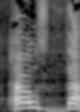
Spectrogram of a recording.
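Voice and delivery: very loud, very high, exultant, triumphant cry. After sliding down the meadow bank on a tray, he calls back up: triumphant. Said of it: "he said triumphantly".

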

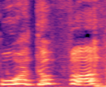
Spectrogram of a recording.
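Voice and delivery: very high, loud, shrieking scream. Retelling how a guy reacted after a prank: imitating a guy screaming. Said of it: "starts screaming".

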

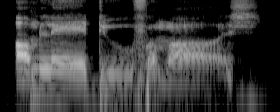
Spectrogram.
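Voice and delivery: deep voice pitched very low. Imagining a Dexter's Laboratory line in Undertaker's voice, Undertaker voice. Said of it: "think about this shit in Undertaker's voice".

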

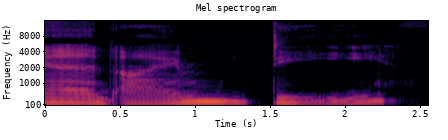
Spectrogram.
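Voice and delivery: slow, mysterious delivery. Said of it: "Mm, mysterious".

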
